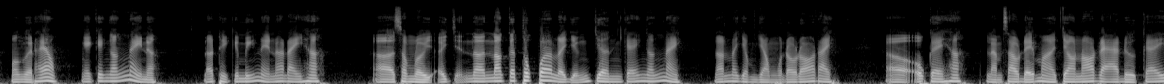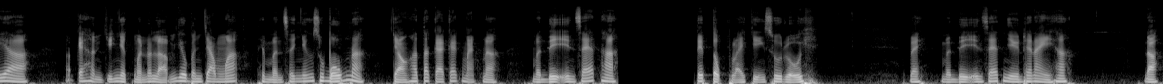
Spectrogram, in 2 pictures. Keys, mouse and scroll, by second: 7.2 1, 7.5 middle click, 8.2 alt+middle click, 9.4 alt+middle click, 10.1 middle click, 13.4-14.4 scroll up 4, 14.4 middle click, 15.7-16.3 scroll up 1, 16.3 right click, 17.8 click, 18.7 F3, 19.4 alt+middle click, 20.5-22.5 drag, 22.6 alt+middle click, 23.0 right click.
